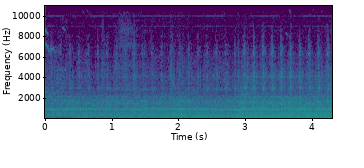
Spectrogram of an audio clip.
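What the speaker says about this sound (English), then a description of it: "I can hear an engine." A low, steady engine rumble runs throughout in the Man of Medan video game, gradually swelling louder over about four seconds with a dense, continuous drone and no speech.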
